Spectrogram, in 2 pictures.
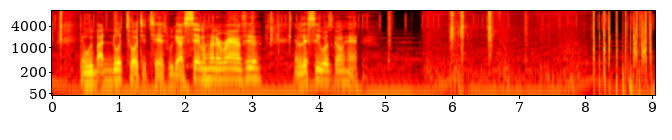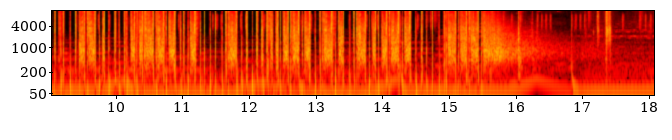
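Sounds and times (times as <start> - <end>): pistol rapid fire: 8.2 - 16.2.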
